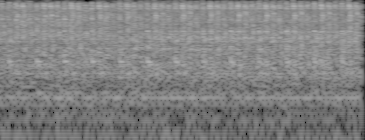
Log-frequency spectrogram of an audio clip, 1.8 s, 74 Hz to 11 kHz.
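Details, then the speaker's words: 2017 Hyundai Elantra 2.0 after swap to a low-mileage engine of about 40,000 miles (chassis about 75,000), fresh oil and fluids, first start: steady, even idle with a light regular tick, no knocks or misses; sounds healthy. "sounds very good you got to put the wheels on put it on some level ground and check the oil level"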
